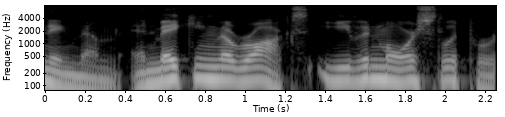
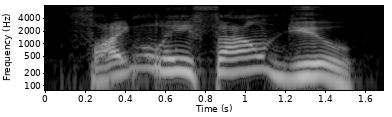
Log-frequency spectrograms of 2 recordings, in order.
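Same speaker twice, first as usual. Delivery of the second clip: high, slow, weak crow voice; weak croak; 9 semitones higher than usual. Acted. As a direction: croak it out, exhausted. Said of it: "a weak voice croaked".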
